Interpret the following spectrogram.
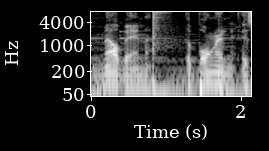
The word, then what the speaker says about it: Melbourne: and you are super super awsome well it's pronounced Melbourne the borin is silent as you're over at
